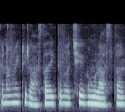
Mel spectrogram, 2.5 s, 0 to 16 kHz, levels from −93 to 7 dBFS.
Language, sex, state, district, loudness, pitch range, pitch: Bengali, female, West Bengal, Paschim Medinipur, -15 LUFS, 185-210 Hz, 195 Hz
